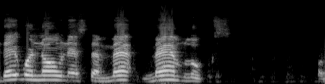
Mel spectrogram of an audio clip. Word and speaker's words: Mamluk: For one, the ancient Kemites had slave soldiers, and they were known as the Mamluks or Mamliks. It's some spell it Mamluk.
